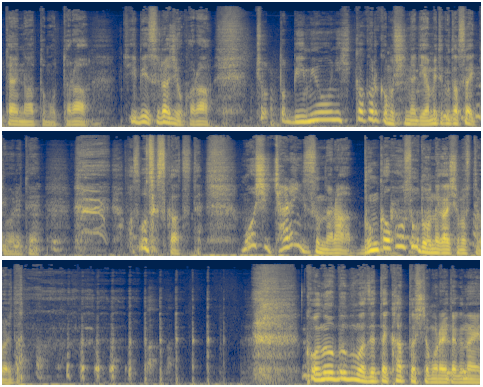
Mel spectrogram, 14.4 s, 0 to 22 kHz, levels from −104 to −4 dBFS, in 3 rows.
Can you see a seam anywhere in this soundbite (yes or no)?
no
